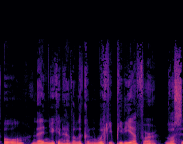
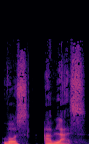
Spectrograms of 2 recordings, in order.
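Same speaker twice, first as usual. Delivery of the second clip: slow vos hablás, stress on LÁS; stressed second syllable; slower than usual. Shown as a demonstration. Teacher demonstrating the vos form, hablás stressed on second syllable. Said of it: "with a stressed second syllable".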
